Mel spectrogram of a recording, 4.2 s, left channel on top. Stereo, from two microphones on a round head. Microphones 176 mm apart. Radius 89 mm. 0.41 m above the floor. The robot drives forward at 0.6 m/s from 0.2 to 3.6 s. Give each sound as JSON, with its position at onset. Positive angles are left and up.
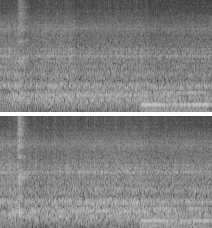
{"t": 0.3, "sound": "a gasp", "side_deg": -40, "distance_m": 0.9}
{"t": 2.8, "sound": "running footsteps", "side_deg": -20, "distance_m": 1.3}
